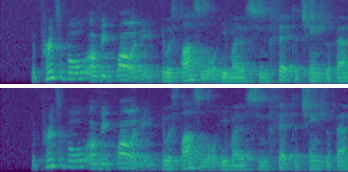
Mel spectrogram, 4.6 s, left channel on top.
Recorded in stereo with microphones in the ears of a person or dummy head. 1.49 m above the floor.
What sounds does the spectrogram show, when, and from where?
0.4 s a man speaking: 40° left (ahead or behind), 2 m; by 2.0 s 5° right (ahead or behind), 3.5 m
2.1 s a man speaking: 5° right (ahead or behind), 2.0 m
